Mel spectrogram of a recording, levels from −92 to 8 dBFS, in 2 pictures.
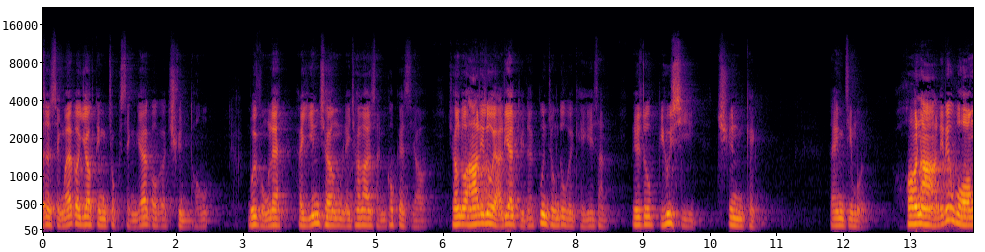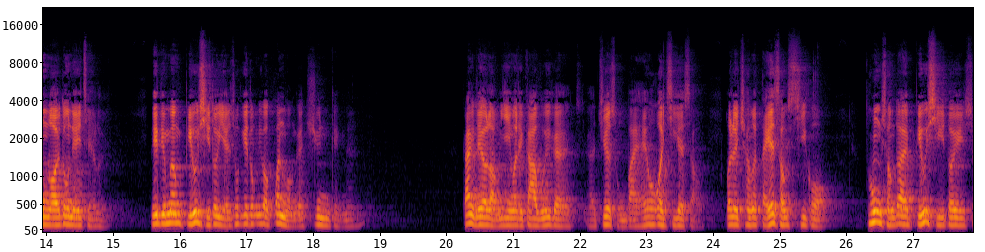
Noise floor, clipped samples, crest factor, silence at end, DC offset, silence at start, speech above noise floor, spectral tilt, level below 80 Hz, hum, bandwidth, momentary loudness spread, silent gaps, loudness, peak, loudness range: -78 dBFS; under 0.1%; 20 dB; 0 s; under 0.1%; 0 s; 59 dB; -6.5 dB/octave; -62 dBFS; none; 11.5 kHz; 18 LU; none; -19 LUFS; 0 dBFS; 9 LU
